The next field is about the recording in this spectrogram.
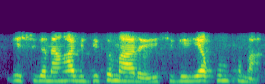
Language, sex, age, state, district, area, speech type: Bodo, female, 30-45, Assam, Kokrajhar, rural, conversation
